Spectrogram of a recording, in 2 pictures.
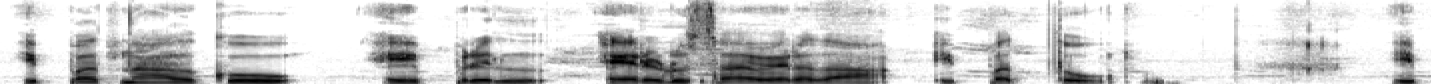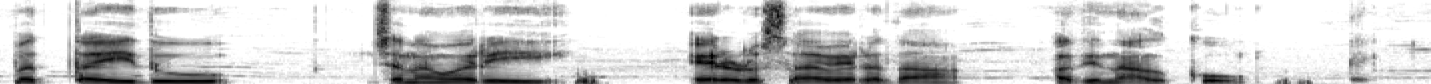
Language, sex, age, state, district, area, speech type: Kannada, male, 45-60, Karnataka, Davanagere, rural, spontaneous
